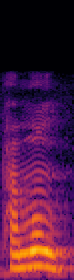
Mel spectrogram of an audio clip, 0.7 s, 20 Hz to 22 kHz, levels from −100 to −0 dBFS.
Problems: low volume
